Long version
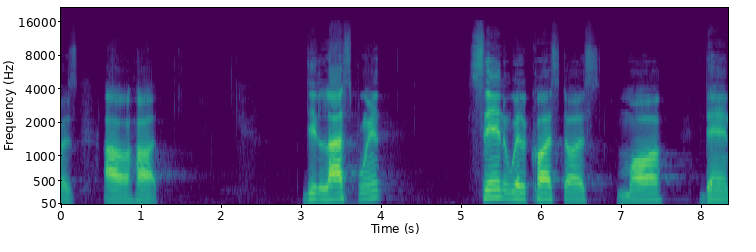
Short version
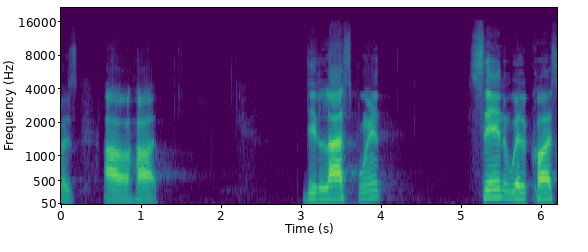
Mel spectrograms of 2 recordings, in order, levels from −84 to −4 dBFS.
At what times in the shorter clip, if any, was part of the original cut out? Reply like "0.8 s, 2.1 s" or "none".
none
